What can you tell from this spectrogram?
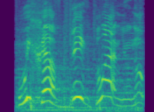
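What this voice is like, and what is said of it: Comedy Russian accent. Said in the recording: “comedy Russian weapons scientist ... he doesn't ever stop doing that voice”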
